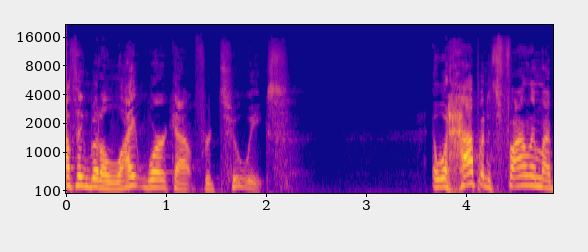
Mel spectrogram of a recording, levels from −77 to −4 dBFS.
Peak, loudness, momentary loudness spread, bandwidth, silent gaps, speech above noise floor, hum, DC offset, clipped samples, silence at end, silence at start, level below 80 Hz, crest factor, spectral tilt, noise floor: -2 dBFS; -19 LUFS; 15 LU; 17 kHz; none; 45 dB; none; under 0.1%; under 0.1%; 0 s; 0 s; -56 dBFS; 20 dB; -5.5 dB/octave; -64 dBFS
